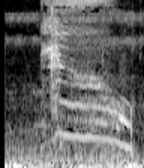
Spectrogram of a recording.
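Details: Lost homeless baby kitten on the street crying for her mother; one long, high meow slides steadily downward for over a second against a constant low background rumble.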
